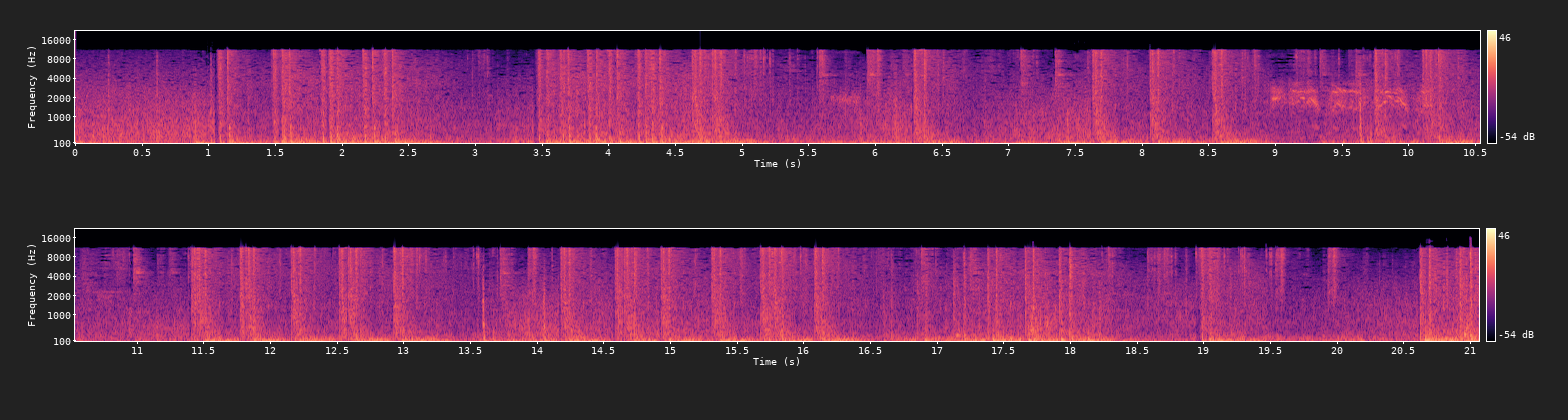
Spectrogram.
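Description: An anti-aircraft gun fires in rapid bursts.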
